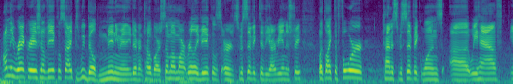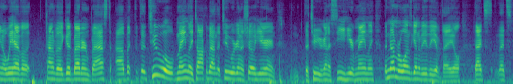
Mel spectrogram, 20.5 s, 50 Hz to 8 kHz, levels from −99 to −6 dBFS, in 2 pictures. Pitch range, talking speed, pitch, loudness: 155-190 Hz, 245 wpm, 170 Hz, -28 LUFS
